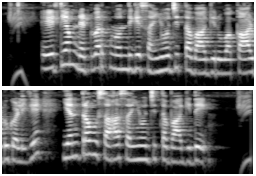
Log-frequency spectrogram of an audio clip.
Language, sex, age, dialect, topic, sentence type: Kannada, female, 18-24, Coastal/Dakshin, banking, statement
